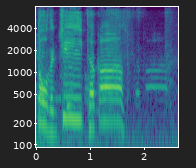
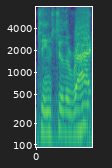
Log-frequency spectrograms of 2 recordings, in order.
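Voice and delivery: plain

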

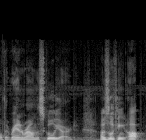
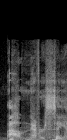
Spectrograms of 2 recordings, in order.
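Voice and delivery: hushed whisper under the breath. Narrator reads her younger self in the schoolyard, whispering. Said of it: "I whispered".

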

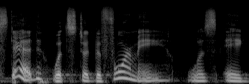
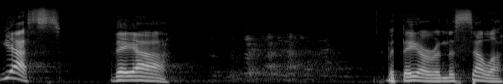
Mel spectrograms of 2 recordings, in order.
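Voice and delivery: put-on little Boston accent. Retelling the reply when asked whether Jody's parents were home; little Boston accent. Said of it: "in my little Boston accent".

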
